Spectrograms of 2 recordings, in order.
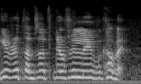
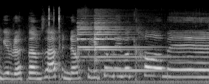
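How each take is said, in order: First: It is said at a rushed, fast pace. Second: It is said at a normal speaking pace.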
